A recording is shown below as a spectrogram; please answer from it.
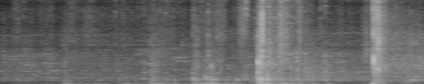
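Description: Gymnast's hands striking a Spieth pommel horse during a routine: a string of irregular thuds and slaps, the loudest about two and a half seconds in, and a last sharp impact near the end.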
